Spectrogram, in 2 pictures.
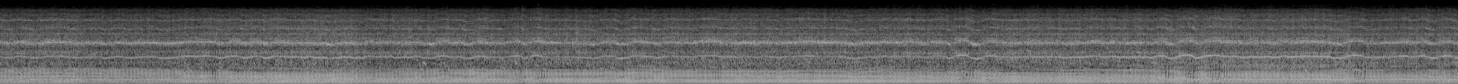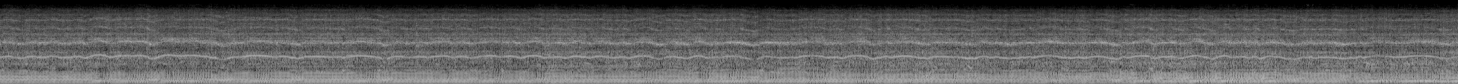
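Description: Ching Yee CY80 mini rotary tiller's 5 hp engine running steadily under load as its six rotary tilling blades dig into the soil, the engine note wavering slightly as the tines bite.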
